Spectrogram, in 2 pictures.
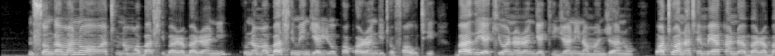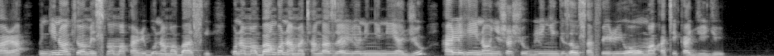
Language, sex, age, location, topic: Swahili, female, 18-24, Nairobi, government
